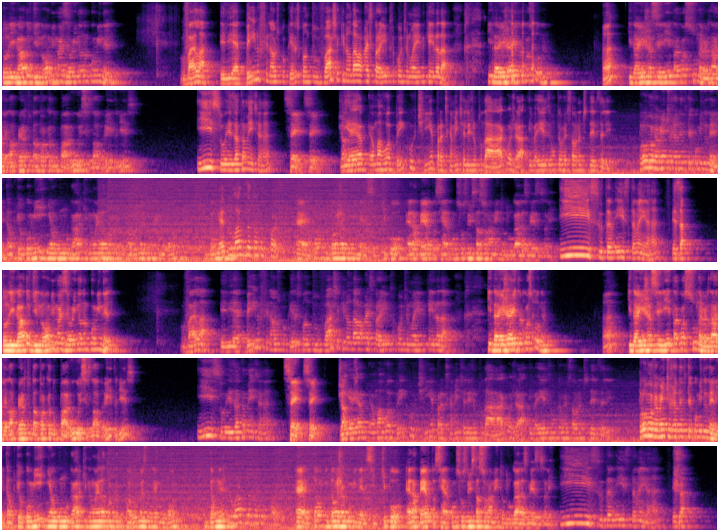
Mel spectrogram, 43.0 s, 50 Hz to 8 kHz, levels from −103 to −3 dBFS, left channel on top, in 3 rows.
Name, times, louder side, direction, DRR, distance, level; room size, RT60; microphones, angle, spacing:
voice 1, 0.0-2.3 9.7-11.0 12.5-16.9 20.0-20.7 21.1-21.3 27.1-32.3 32.7-33.1 34.5-39.8 42.1-42.3, right 5 dB, 75° right, 0.3 m, -20 dB
voice 2, 3.6-4.1 4.4-9.0 9.2-9.6 12.0-12.3 18.2-19.7 21.2-26.5 33.0-34.3 39.8-41.8 42.0-42.3, left 5 dB, 75° left, 0.3 m, -25 dB
sound 1, 21.6-35.3, equal, 90° right, 0.9 m, -36 dB
sound 2, 30.5-37.0, equal, 5° right, 0.6 m, -32 dB
3.2 x 2.4 x 3.6 m
head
